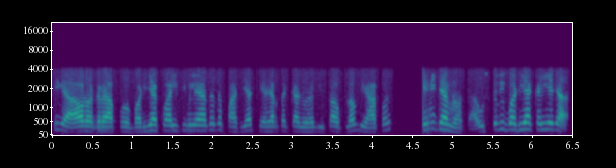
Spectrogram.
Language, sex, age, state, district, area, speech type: Hindi, male, 30-45, Bihar, Vaishali, rural, conversation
